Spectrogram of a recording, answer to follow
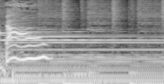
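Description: Cartoon soundtrack: a doorbell-like ringing tone that fades out over about a second and a half, with a short wavering squeaky cartoon vocal sound in the first half second, over background music.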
